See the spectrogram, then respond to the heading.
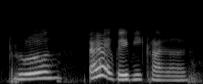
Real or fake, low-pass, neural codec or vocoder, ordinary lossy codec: fake; 5.4 kHz; codec, 24 kHz, 1.5 kbps, HILCodec; none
